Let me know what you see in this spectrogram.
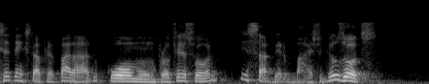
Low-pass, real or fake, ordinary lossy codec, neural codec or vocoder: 7.2 kHz; fake; Opus, 24 kbps; vocoder, 44.1 kHz, 80 mel bands, Vocos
